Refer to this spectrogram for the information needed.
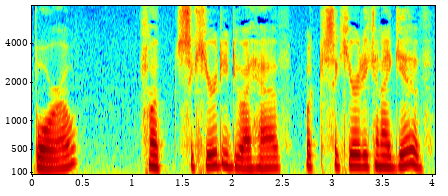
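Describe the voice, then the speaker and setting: A woman reading an audiobook gives a young male printer a calm, modest, plain-spoken voice close to her own. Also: medium pitch, a little fast, dry recording, lightly acted. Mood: calm explaining.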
